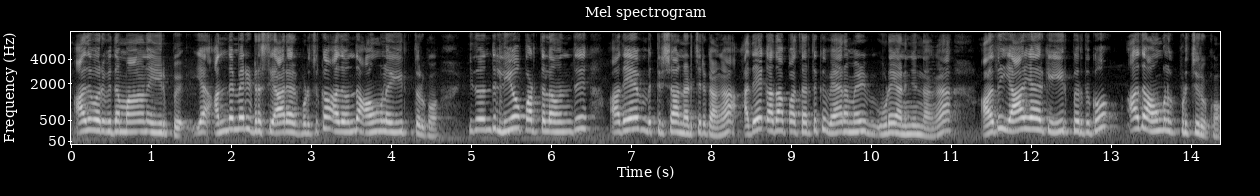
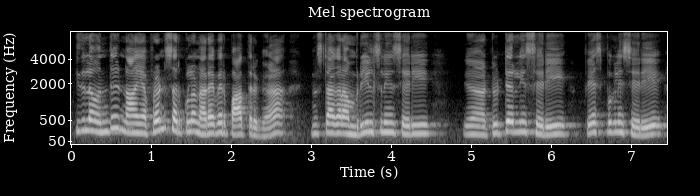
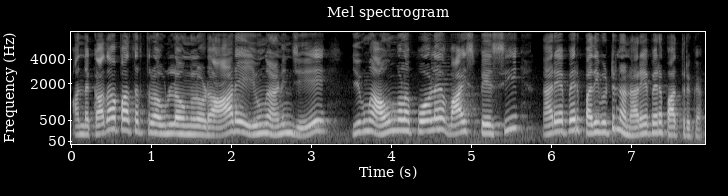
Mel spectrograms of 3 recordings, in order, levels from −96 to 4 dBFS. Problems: none marked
